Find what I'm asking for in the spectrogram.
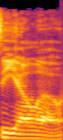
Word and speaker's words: clo: And clo is and then the letters CLO. I just want to point that out. CLO, and it's we pronounce it clo, and it's standing for a unit of clothing.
